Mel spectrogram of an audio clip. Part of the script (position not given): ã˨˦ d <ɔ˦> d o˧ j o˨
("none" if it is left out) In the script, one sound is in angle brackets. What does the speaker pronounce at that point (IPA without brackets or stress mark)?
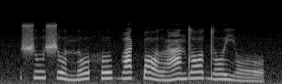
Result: ɔ˦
